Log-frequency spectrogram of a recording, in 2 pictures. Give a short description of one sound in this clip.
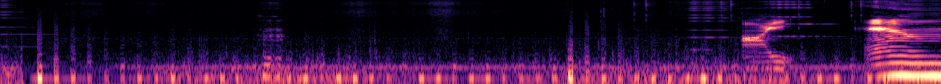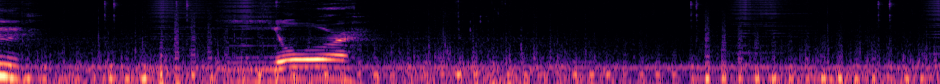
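Electronic game music plays steadily with a low pulsing beat.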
